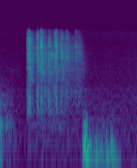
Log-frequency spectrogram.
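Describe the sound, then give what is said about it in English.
Dice are rolled for a wrestling attempt, rattling in a quick, bright clatter for about half a second, then tumbling to a stop with a short run of soft, low knocks. No one speaks. “Wrestling, all right, roll it.”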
